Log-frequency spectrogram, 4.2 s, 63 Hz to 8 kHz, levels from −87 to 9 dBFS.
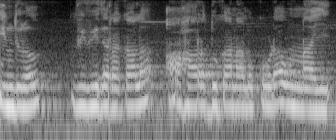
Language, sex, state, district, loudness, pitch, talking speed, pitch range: Telugu, male, Telangana, Hyderabad, -14 LUFS, 200 Hz, 100 wpm, 195-205 Hz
